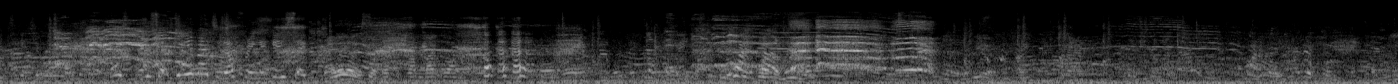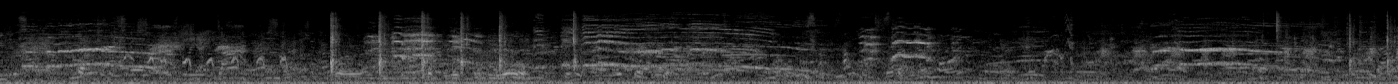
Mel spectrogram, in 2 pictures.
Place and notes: Poultry Tent at Devon County Show
Exeter, Devon, UK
